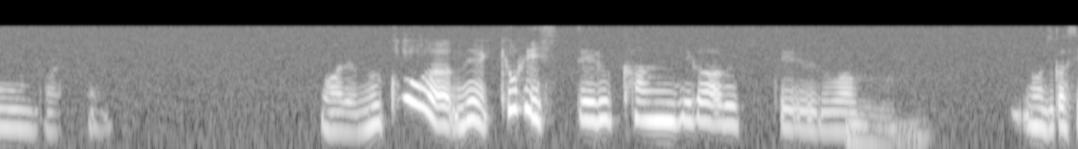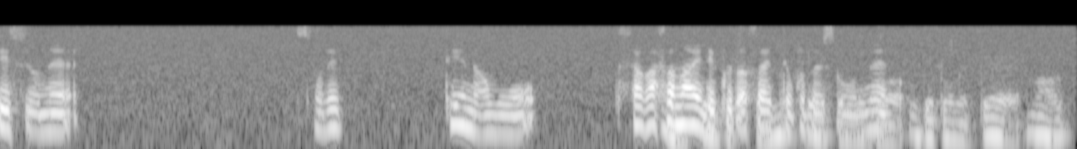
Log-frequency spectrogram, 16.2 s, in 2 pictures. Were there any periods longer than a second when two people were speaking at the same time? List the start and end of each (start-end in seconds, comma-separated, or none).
13.1-14.8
